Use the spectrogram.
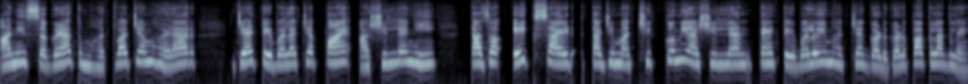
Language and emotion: Goan Konkani, neutral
